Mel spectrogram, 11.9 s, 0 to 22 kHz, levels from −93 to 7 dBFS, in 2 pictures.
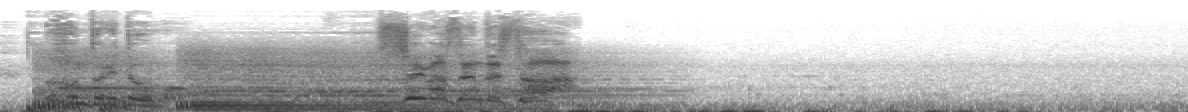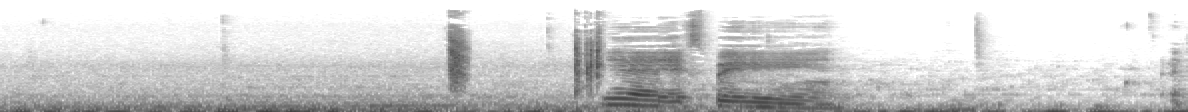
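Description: At 5.97 s and again at 9.22 s, a brief glitch breaks the sound. Each is damaged data in a compressed stream. Corrupted bytes made the decoder misread a frame, lose sync, and hunt for the next valid header.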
